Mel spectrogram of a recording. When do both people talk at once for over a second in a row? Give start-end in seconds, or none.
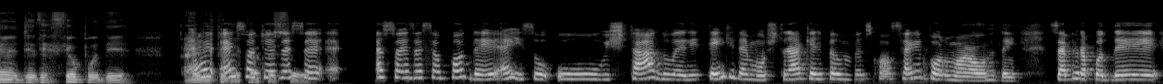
1.8-3.2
